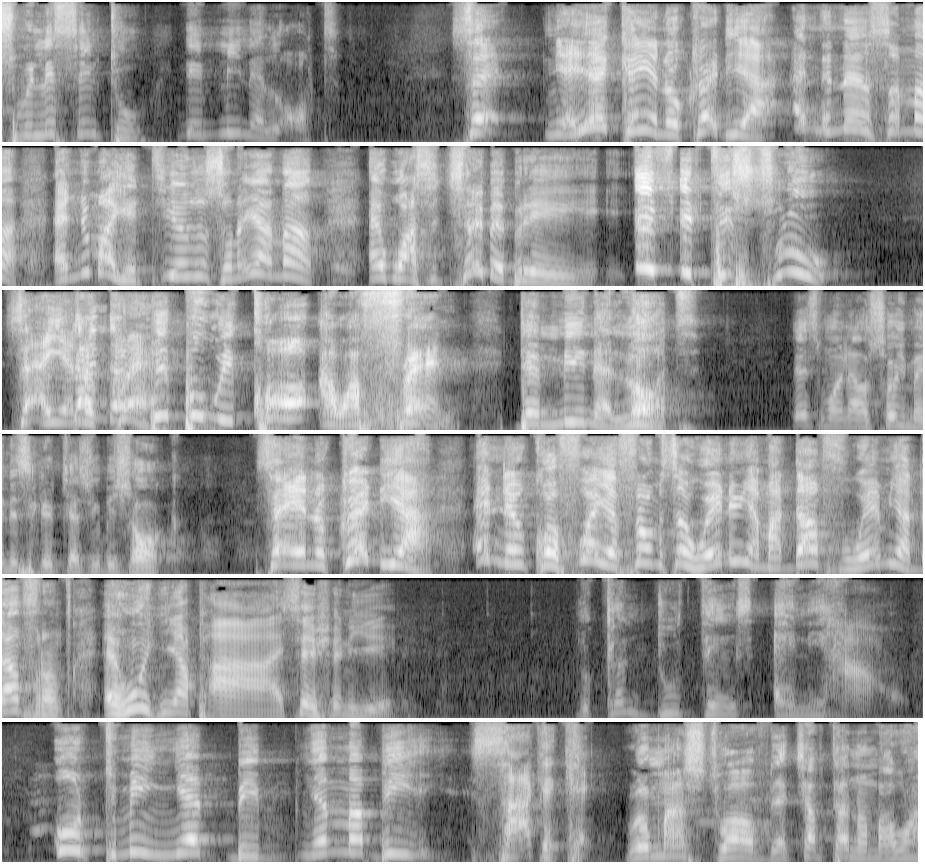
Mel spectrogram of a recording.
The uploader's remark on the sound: Preached at Ekklesia Chapel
